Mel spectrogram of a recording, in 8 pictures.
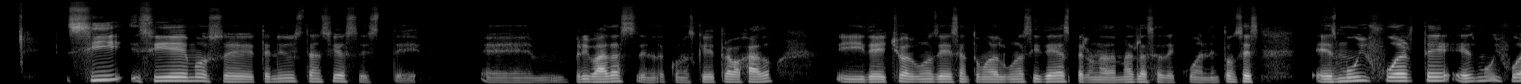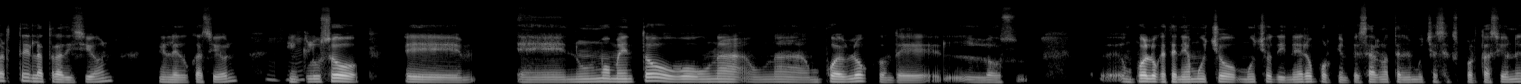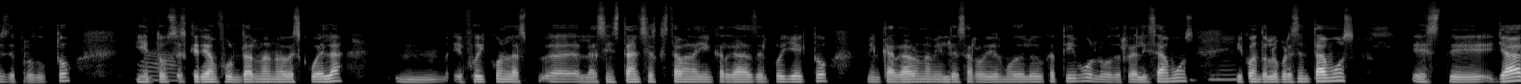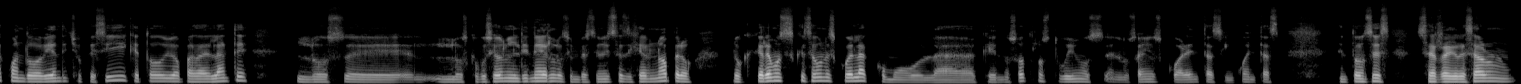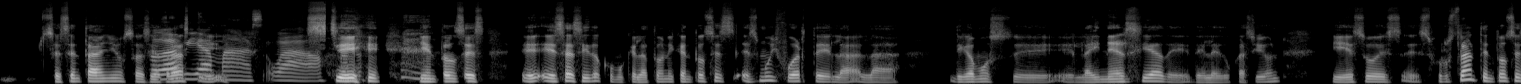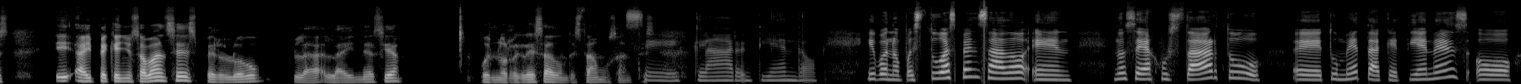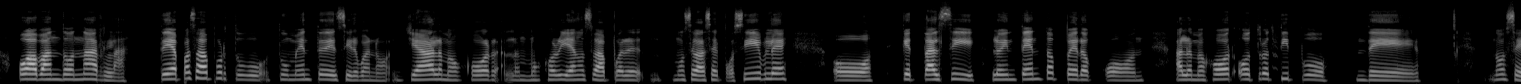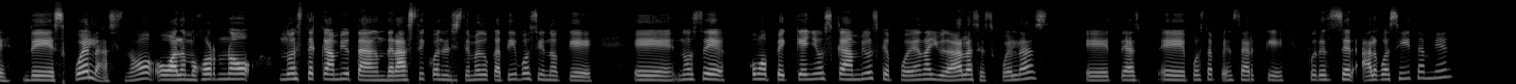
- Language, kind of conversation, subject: Spanish, advice, ¿Cómo sé cuándo debo ajustar una meta y cuándo es mejor abandonarla?
- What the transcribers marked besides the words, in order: chuckle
